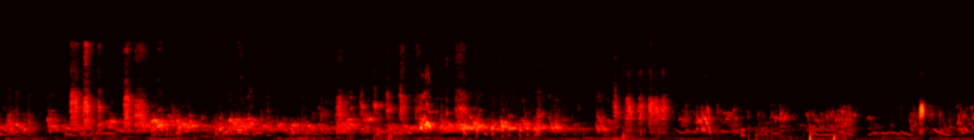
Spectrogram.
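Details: Budgerigars sharing space with parrots in Larkana, Sindh, producing a steady flock chatter of chirps and warbles, thinning toward the end into separate squeaky notes and a couple of clicks.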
